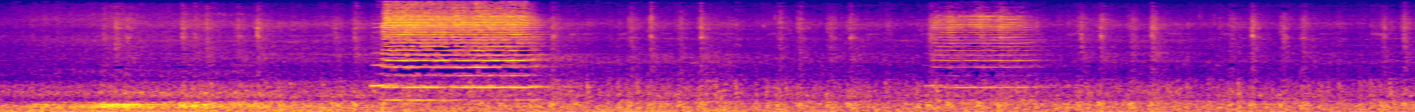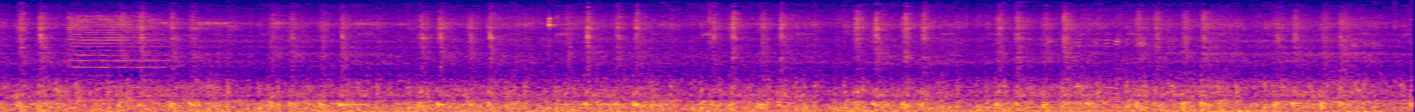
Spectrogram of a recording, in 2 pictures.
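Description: Passenger train rolling slowly over a level crossing, its wheels rumbling and clacking on the rails. A train horn sounds three times: a long loud blast about four seconds in, a shorter one near ten seconds, and a fainter one around fifteen seconds.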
